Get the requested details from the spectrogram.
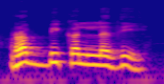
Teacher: اب را کے اوپر زبر آیا، تھوڑی سی اپنی زبان کو اوپر کر دیجئے تاکہ یہ را پر پڑھی جائے، مفخم پڑھی جائے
